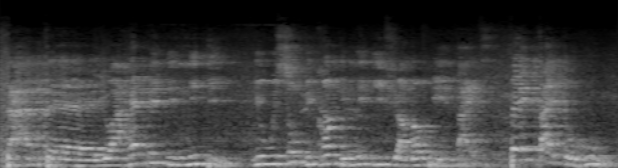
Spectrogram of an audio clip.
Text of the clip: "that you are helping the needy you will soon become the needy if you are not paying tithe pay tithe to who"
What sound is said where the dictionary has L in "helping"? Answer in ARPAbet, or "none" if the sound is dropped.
none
